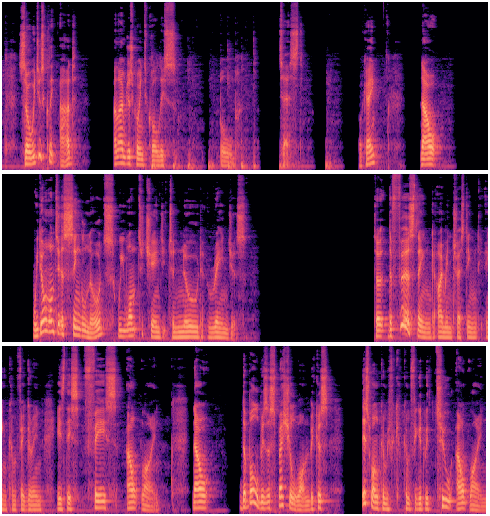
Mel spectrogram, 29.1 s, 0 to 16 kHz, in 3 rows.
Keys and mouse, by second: 0.8 click, 10.1 click, 12.9 click, 13.9 click, 17.0-18.0 drag.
